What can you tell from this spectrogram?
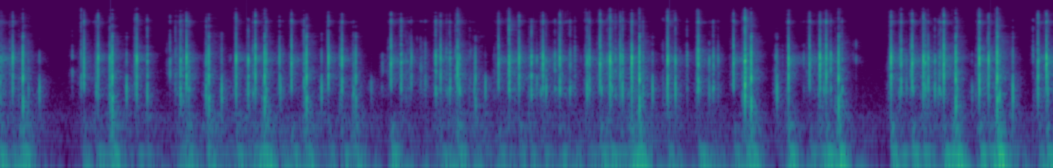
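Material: Plastic.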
